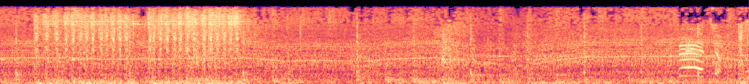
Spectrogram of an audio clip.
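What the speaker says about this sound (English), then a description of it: "They've got a turret!" Turret gunfire in a Halo video game battle, rapid sustained firing mixed into a dense, loud wash of game effects and music.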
